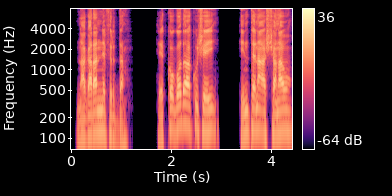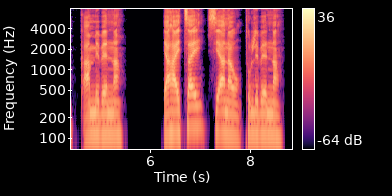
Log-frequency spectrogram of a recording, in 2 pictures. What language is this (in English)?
Gofa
